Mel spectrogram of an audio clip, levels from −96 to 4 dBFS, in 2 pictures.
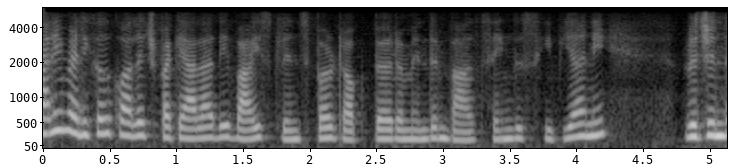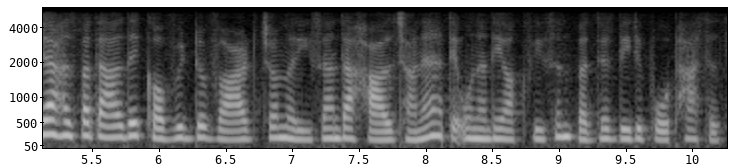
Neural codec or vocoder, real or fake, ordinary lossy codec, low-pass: codec, 16 kHz, 0.3 kbps, FocalCodec; fake; none; 5.4 kHz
